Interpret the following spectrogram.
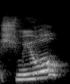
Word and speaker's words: Shmuel: right awesome all right shmuel yeah okay all right so we put the emphasis on the end smel yeah okay all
